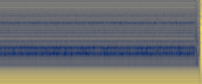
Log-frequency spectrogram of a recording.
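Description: Near silence, with only a few very faint steady tones.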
